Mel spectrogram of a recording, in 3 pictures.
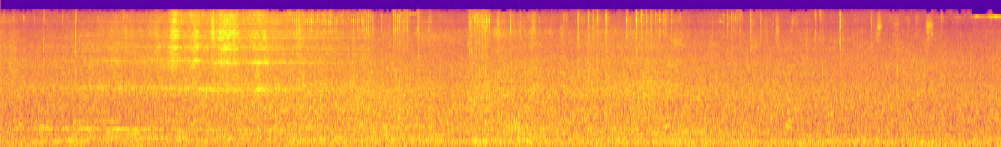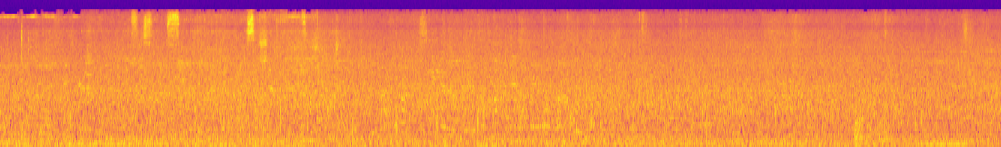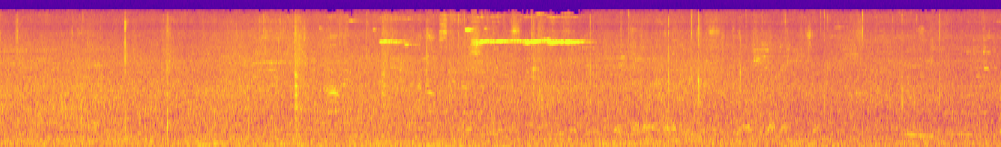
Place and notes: paris, avenue des champs-elysees, traffic
afternoon traffic with pedestrians and a police siren
international cityscapes - topographic field recordings and social ambiences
